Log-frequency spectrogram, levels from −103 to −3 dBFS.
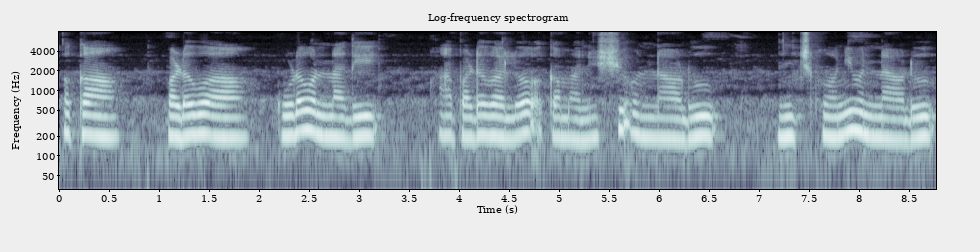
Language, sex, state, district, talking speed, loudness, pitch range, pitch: Telugu, female, Andhra Pradesh, Sri Satya Sai, 75 wpm, -16 LUFS, 195-210 Hz, 200 Hz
